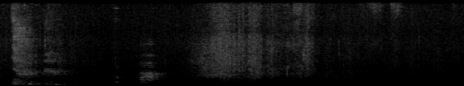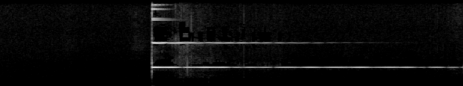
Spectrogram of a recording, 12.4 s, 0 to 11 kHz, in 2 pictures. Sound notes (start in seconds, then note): 0.2 audience member coughing; 8.2 chimes ringing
